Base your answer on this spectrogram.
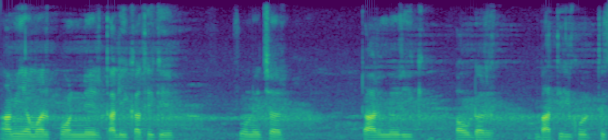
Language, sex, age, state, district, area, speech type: Bengali, male, 30-45, West Bengal, Kolkata, urban, read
